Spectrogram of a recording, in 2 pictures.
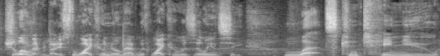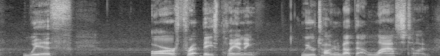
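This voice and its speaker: A man with a very deep voice, nasal and stuffed up from a cold, talks through his preparedness channel in a loose, rambling way. He keeps stopping to correct himself. A faint hiss sits under the recording. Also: lively intonation, measured pace. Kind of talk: casual talk to camera.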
